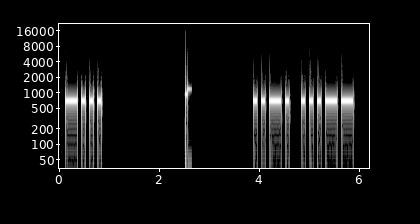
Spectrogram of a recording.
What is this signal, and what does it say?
Morse code, heard as a keyed tone, about 15 wpm, 700 Hz. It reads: B F 3
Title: Single-Letter Single-Number 15wpm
